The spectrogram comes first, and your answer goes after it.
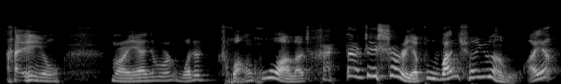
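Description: A man's voice: high-pitched, big pitch swings, normal speed, a bit bright, full character voice. A man voicing a young male mage apprentice who makes plaintive, sighing excuses. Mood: sheepish. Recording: dull lo-fi audio.

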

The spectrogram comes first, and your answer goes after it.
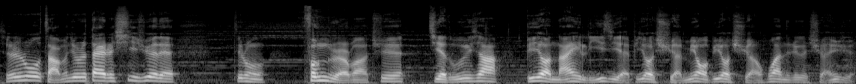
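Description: A man's voice: medium pitch, lively intonation, fairly quick, faint music behind. A man with a Northeastern Chinese accent hosting a casual podcast chat, joking in an earthy, profane way. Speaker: podcast host. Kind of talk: casual chat with bantering commentary.

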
